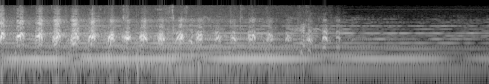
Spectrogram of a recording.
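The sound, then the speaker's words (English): A chicken clucks in a rapid run of short pulses for about three seconds, moderately loud, while a person plays with it, then trails off into a low steady background hum. “They didn't catch the chicken. He was just playing with it.”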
